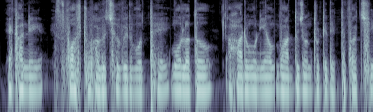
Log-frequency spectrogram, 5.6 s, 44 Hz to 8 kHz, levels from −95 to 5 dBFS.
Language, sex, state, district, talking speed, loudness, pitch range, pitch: Bengali, male, West Bengal, Dakshin Dinajpur, 105 wpm, -20 LUFS, 115-120 Hz, 115 Hz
